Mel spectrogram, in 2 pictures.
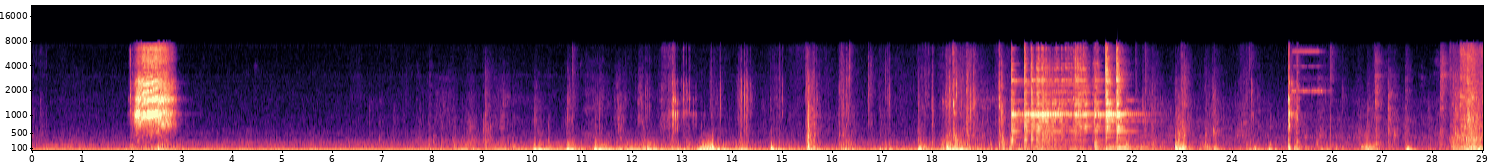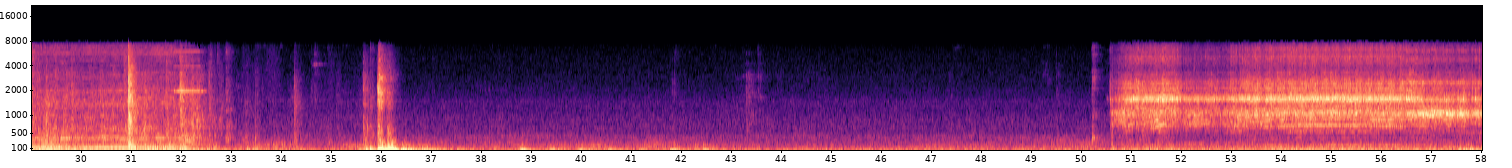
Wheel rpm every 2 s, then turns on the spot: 10, 20, 0, 0, 0, 0, 0, 0, 0, 0, 0, 0, 0, 0, 0, 0, 0, 0, 0, 0, 0, 0, 0, 0, 0, 30, 30, 50, 40.
none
